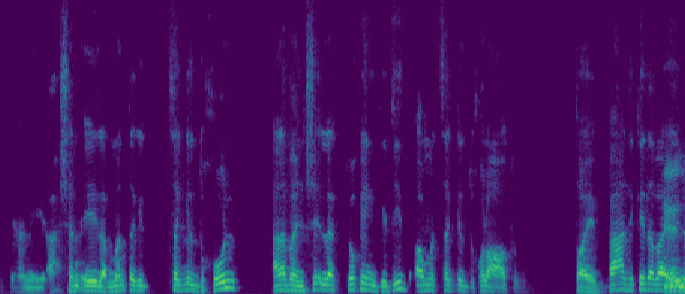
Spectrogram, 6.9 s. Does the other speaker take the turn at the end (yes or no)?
yes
